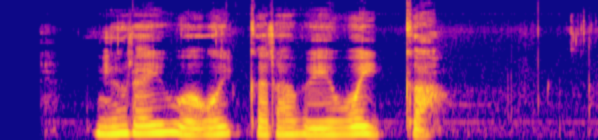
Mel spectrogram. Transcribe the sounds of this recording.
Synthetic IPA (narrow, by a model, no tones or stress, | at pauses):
ɲʊɾajwaɢojkaɾaβewajka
